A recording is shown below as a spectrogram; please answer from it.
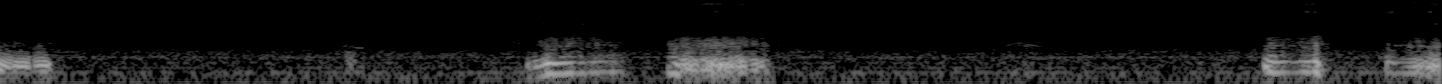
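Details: Dog asleep and snoring like a human, loud rasping low snores coming in bursts about a second long, separated by quiet pauses of several seconds, two close together mid-clip and two more near the end.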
